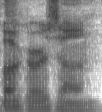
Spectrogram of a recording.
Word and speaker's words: Boca Raton: Boca Raton.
